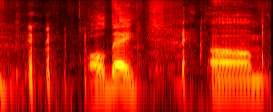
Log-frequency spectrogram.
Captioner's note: laughs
